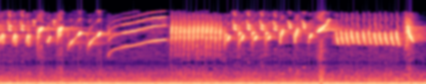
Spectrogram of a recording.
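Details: Singing European goldfinch, a khalwi bachelor male: bright twittering song of quick high chirps, a set of rising whistled slurs, then dense fast buzzy trills and a sweeping note, with a steady low hum beneath.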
